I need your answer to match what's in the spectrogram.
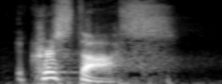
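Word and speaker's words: Christos (Χριστός): I know it's in Greek, but Christos, that's how that word is pronounced.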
